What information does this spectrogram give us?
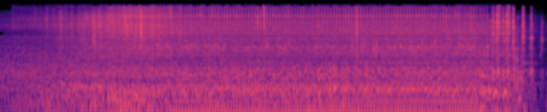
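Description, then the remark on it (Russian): A car engine idles steadily with a low, even rumble, broad noise over it, fading out near the end as the motor settles, as the car pulls up at dawn. No one speaks. “Любовь Александровна увидела в окно подъехавшую машину мужа”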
